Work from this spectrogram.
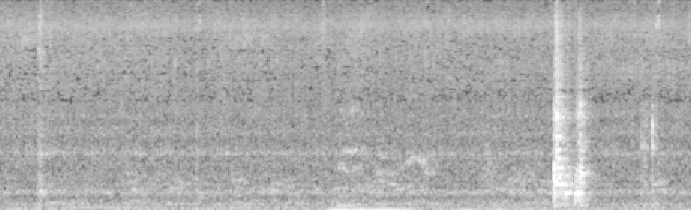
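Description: Tomato masala for mutton biryani stirred in a sizzling pot, with steady loud frying hiss throughout and a few sharp spoon knocks against the vessel near the end.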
